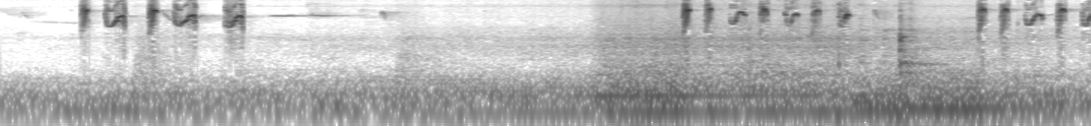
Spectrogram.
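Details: Sunbird (kolibri wulung) giving a lively fighting song meant to stimulate other birds to sing: short bursts of very high, sharp chirping notes, a quiet gap with a thin whistle, then more rapid high chirps near the end.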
